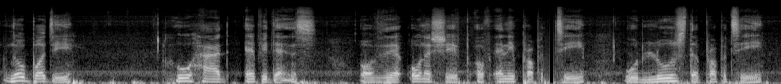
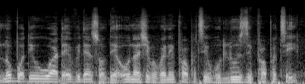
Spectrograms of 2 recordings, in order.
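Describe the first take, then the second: First: It is read slowly. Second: It is read at a normal speed.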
